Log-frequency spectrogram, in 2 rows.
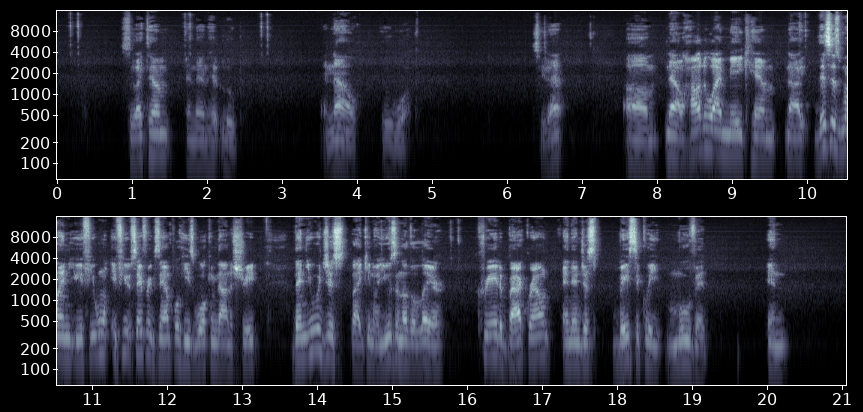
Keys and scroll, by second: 10.5 Return.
